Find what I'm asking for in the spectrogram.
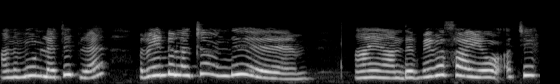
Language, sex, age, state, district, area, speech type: Tamil, female, 18-30, Tamil Nadu, Cuddalore, rural, spontaneous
